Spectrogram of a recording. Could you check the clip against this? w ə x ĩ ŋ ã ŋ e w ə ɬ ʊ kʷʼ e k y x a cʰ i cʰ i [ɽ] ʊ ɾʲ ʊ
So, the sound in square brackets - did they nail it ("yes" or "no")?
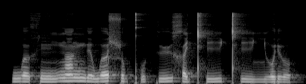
no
